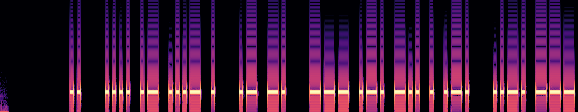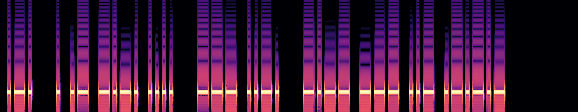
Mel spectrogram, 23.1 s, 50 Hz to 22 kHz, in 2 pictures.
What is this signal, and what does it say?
Morse code, heard as a keyed tone, about 17 wpm, 700 Hz. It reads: I HAVE AN ORDER FOR EACH OF YOU.
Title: Sentences from Top 1000 Words - Review Part 2 - 17wpm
